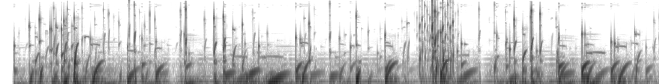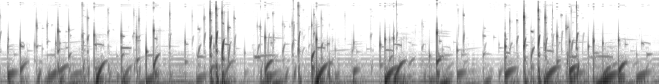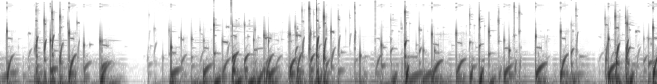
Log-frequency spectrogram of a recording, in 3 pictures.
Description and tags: A sample I made using Ableton Grain's delay on pieces of my sample "crystal underwater"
